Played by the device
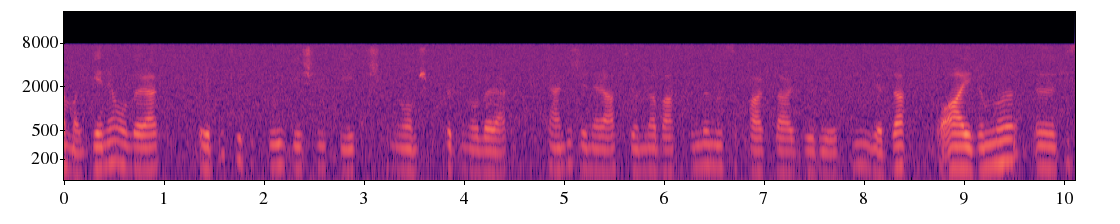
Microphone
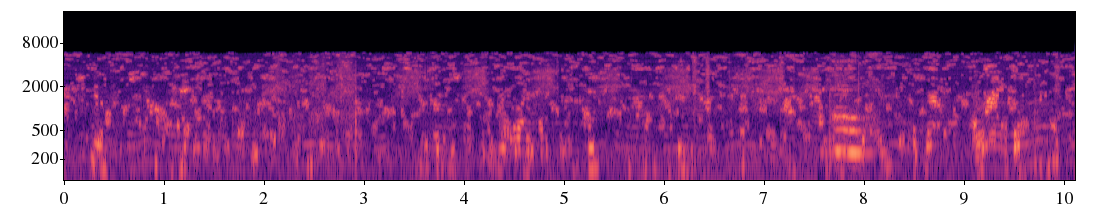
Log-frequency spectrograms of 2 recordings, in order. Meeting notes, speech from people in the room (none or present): present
